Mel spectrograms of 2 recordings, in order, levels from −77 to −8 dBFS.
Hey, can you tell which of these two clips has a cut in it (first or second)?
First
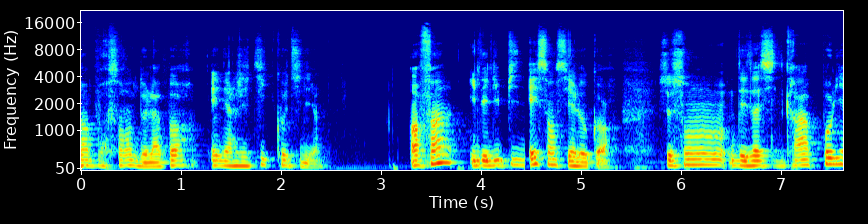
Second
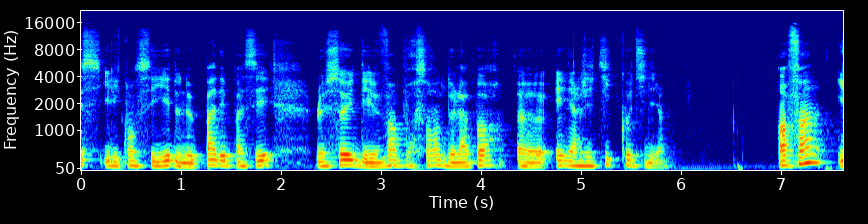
first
